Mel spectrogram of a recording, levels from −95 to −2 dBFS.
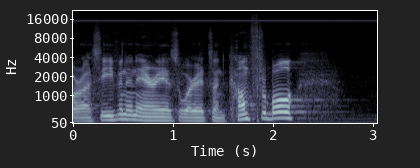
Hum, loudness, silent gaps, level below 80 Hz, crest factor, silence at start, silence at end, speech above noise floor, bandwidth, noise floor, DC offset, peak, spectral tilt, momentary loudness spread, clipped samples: none; -33 LUFS; none; -74 dBFS; 18 dB; 0 s; 0.6 s; 32 dB; 16.5 kHz; -66 dBFS; under 0.1%; -16 dBFS; -6.5 dB/octave; 7 LU; under 0.1%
